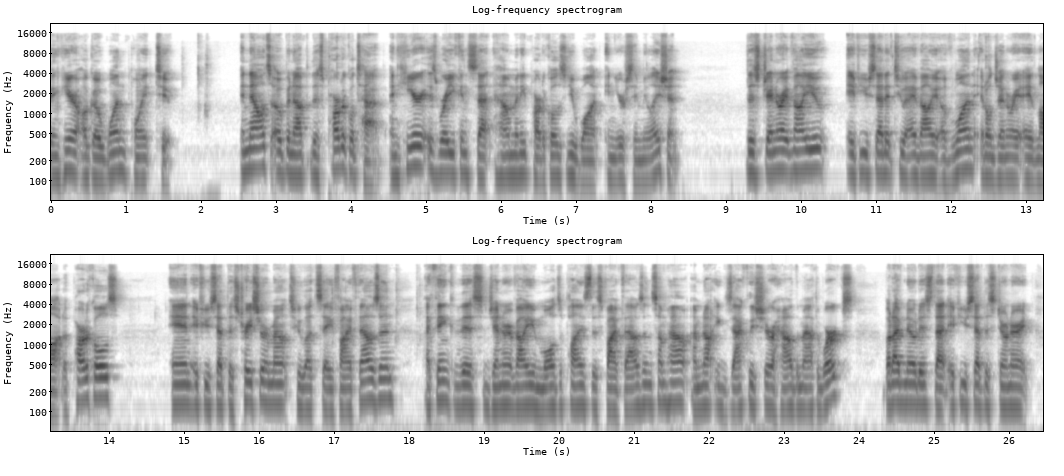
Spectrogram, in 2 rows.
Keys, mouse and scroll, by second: 2.1 Return, 3.7 click, 4.2-6.2 scroll down 1, 11.2-12.4 drag, 15.8-26.4 drag, 17.5 KP_0, 18.3 Return.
